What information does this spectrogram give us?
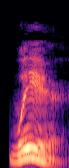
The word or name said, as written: ware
